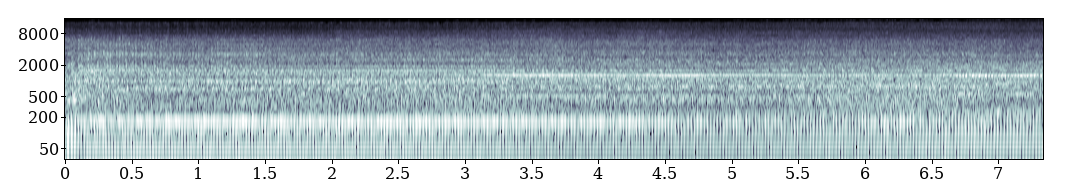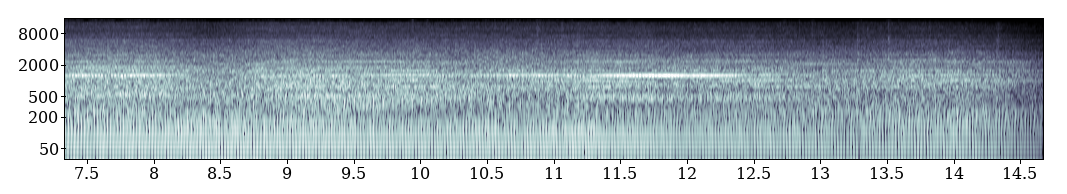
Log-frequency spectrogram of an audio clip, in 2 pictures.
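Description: A tractor engine runs steadily and loudly up close as it drives over a newly installed trail culvert pipe, a continuous droning rumble with slight changes in load.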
